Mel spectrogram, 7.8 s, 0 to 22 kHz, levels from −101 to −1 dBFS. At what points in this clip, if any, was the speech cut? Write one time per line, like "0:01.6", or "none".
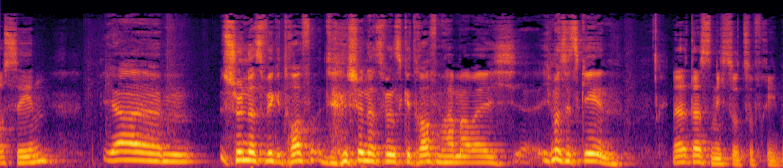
0:06.7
